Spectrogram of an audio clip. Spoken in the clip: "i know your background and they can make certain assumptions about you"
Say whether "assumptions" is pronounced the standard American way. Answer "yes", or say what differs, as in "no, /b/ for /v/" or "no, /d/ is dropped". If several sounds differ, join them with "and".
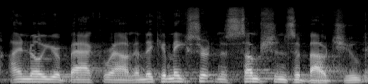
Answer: yes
